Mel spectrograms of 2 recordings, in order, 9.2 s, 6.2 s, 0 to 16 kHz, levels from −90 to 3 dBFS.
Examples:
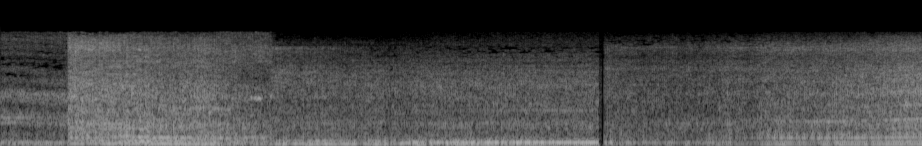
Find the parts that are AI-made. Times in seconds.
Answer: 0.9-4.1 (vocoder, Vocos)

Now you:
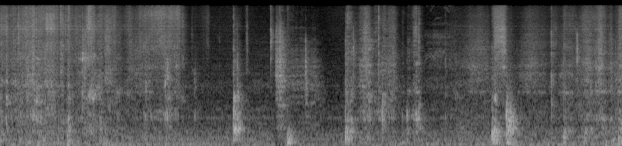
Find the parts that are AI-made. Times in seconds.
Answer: 0.0-2.8 (autoencoder, DAC-VAE); 4.5-6.2

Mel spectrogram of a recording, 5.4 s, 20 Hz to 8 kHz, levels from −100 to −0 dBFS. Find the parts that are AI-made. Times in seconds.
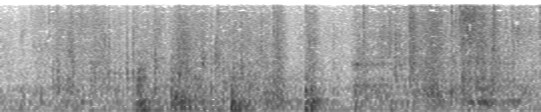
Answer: none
